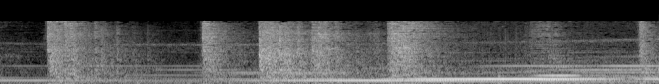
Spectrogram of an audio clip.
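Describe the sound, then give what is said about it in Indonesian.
A metal fence gate opens with several sharp clanks followed by a sustained grinding, ringing scrape as it slides, loud, with no voices, just after the evening maghrib call to prayer, as a man comes home from work. “Tepat setelah azan maghrib, ketika itu terdengar suara pagar dibuka.”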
